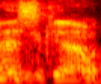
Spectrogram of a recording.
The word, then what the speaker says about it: Lesquen: De Lesquin. Le S se prononce. L'aéroport de Lille s'appelle Lesquin, mais ça n'a aucun rapport. Pour moi, on dit Lesquin.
